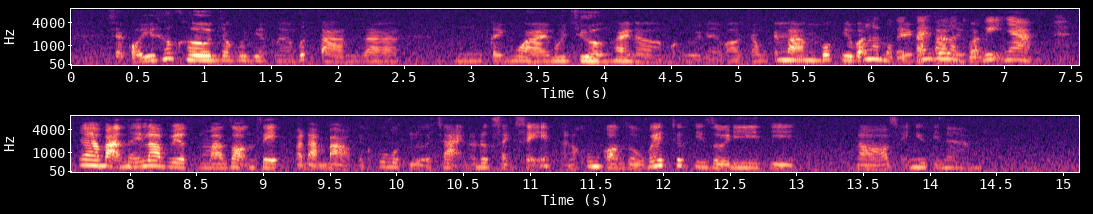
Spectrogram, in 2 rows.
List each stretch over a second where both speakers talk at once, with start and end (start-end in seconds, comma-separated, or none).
5.3-6.8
